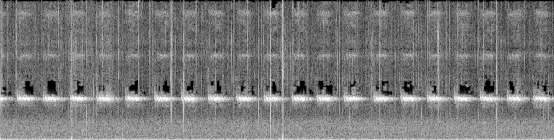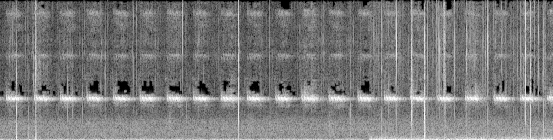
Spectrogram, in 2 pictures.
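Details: Crickets chirping at night near a campfire in the forest, a bright pulsed trill about three notes a second, with fire crackles throughout and a louder low rumble joining near the end.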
